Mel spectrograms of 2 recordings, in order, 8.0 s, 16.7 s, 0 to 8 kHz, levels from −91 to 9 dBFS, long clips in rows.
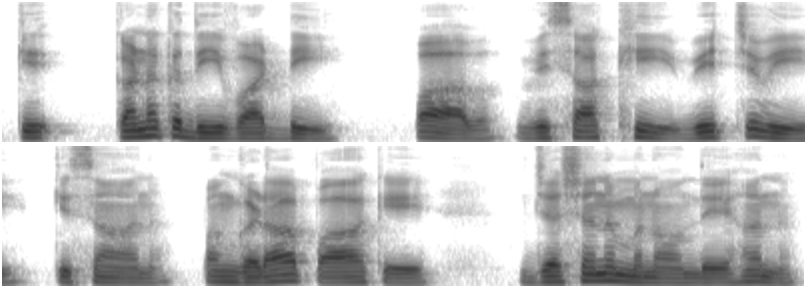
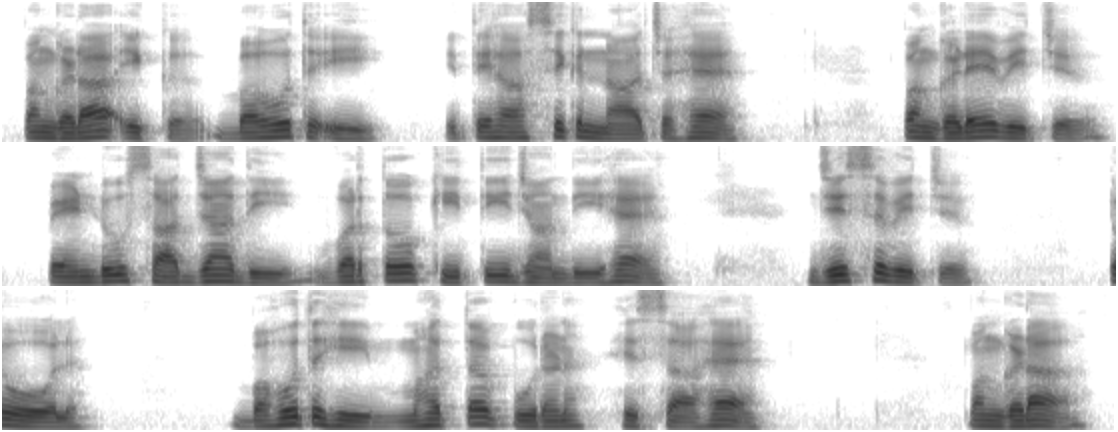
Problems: constant background noise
